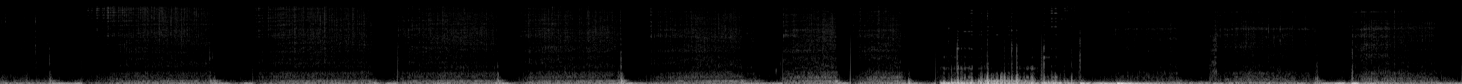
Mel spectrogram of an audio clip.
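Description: A long, thin metal knife blade slices in parallel lines through solid purple kinetic sand packed flat in a round metal tin. Each soft, gritty scraping stroke is separated by a brief silence, and the strokes carry a low, muffled rumble. One louder, rougher stretch of scraping comes near the middle.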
